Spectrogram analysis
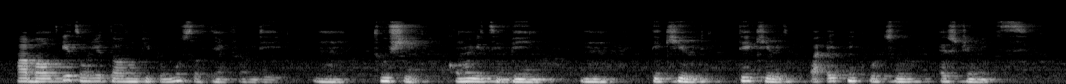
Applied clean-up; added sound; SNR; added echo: none; none; none; reverberation time 0.4 s.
